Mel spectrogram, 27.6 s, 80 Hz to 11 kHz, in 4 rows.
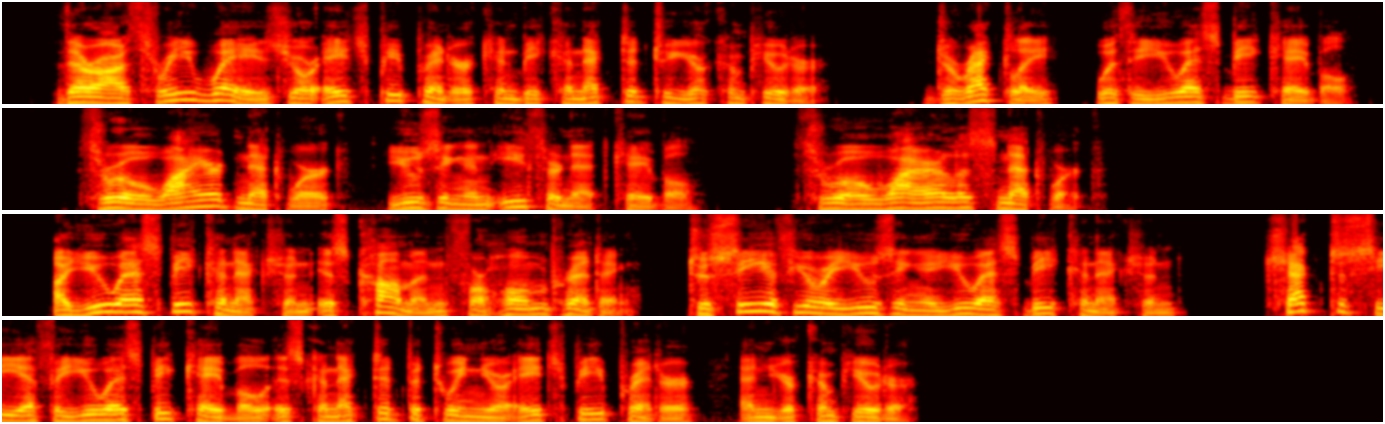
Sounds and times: Speech: 0.3s - 12.4s, 14.1s - 25.3s.

